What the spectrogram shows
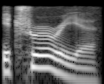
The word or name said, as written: Etruria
